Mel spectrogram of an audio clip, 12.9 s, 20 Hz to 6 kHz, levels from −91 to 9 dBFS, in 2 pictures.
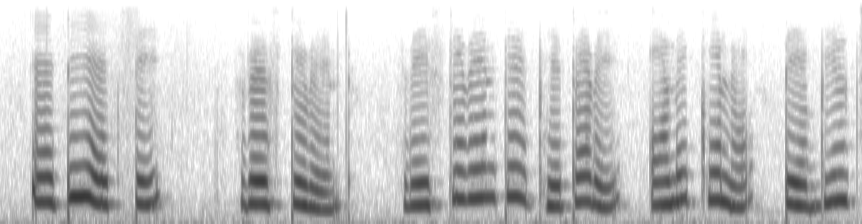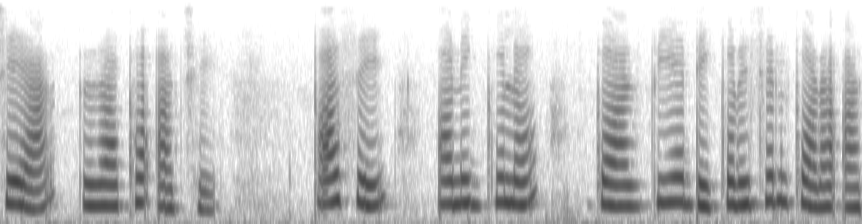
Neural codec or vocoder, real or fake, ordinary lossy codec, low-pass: vocoder, 44.1 kHz, 128 mel bands every 256 samples, BigVGAN v2; fake; none; 5.4 kHz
